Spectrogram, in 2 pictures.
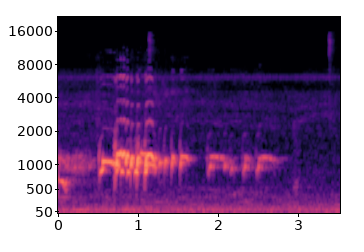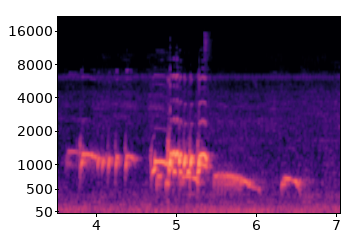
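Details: Zebra dove of a local type, crystal-voiced, calling to stimulate doves that seldom sing. Two bursts of loud rippling staccato cooing about four seconds apart, each trailed by quieter falling coos.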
